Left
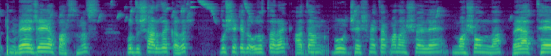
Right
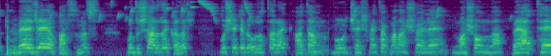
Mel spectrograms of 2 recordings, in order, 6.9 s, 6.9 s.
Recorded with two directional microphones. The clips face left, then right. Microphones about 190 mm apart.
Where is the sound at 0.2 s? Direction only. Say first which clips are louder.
Left 3 dB; 20° left (ahead or behind).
